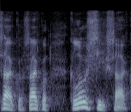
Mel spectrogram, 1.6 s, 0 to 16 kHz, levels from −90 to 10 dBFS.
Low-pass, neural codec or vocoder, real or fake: 10.8 kHz; none; real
